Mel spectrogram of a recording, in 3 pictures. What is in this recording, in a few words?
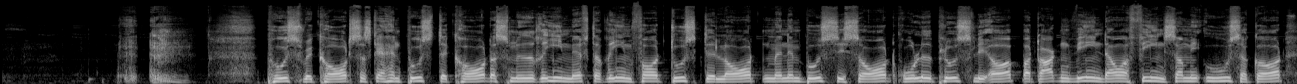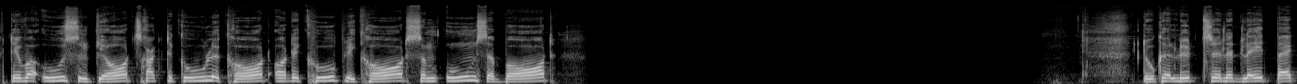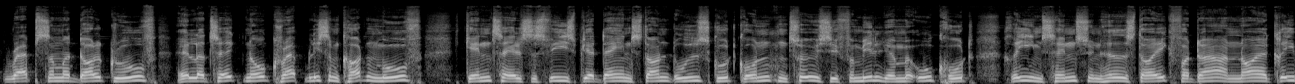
blues i g - rap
